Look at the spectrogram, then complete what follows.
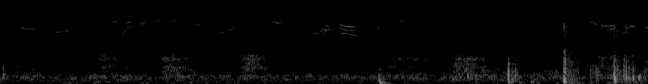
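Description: Small birds chirping faintly in quick, high notes over a quiet outdoor background; about five seconds in, a hiker's footsteps start as a run of sharp steps.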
